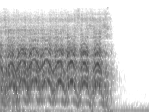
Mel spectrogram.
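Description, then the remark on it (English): A horse neighs loudly, a single long whinny with a quavering, wavering pitch lasting about a second before cutting off to a faint low hum. “But first, let's hear our late senator's final wishes straight from the horse's mouth.”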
